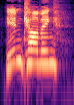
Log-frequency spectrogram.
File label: incoming, teengirl survivor voice; source engine; left 4 dead 2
